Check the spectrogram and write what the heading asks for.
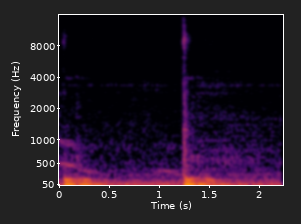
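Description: Two low knocks about a second and a quarter apart, the second one sharper with a click on top.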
